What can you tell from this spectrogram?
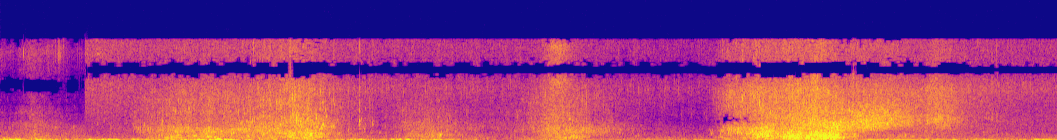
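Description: Small waves washing in on a pebbly beach: two swells of surf, the louder one about six seconds in, with a low wind rumble on the microphone.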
